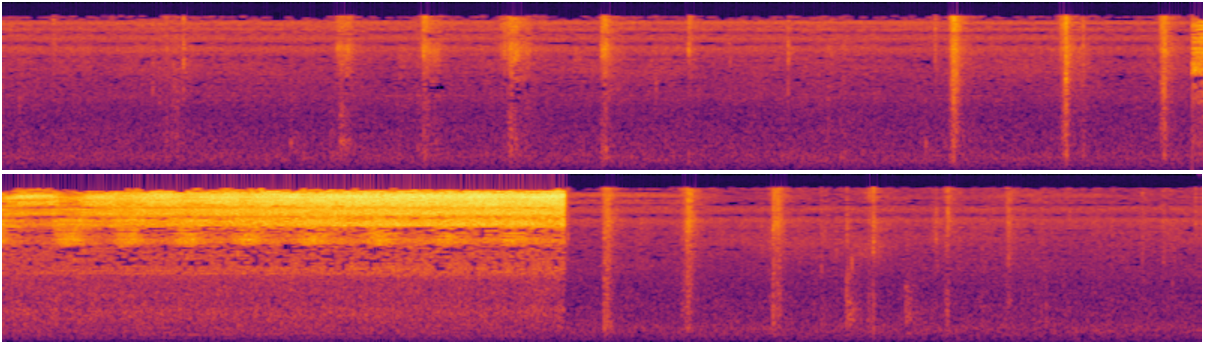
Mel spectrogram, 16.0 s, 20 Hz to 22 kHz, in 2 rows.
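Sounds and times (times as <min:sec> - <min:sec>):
loud high-pitched hiss: 0:08.0 - 0:11.8.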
